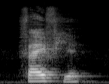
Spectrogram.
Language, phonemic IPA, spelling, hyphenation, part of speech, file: Dutch, /ˈvɛi̯fjə/, vijfje, vijf‧je, noun, Nl-vijfje.ogg
- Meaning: 1. diminutive of vijf 2. a coin or bank note with the denomination of 5 monetary units: a 5 guilder coin, issued from 1988 until 2001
